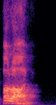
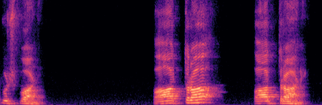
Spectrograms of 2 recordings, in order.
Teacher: అంటే మూర్ధన్యం అంటాం దంత్యము మూర్ధన్యంగా మారుతోంది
